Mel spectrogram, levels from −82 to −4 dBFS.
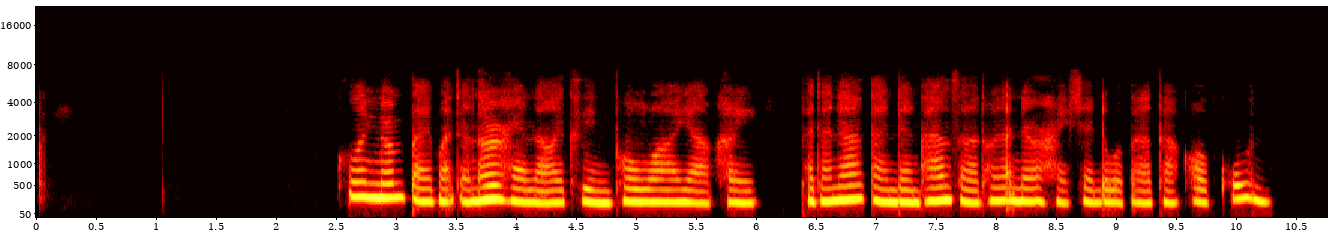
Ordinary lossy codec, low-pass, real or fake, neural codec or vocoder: none; none; fake; codec, 16 kHz, 0.5 kbps, FunCodec, trained on LibriTTS, 25 frames a second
